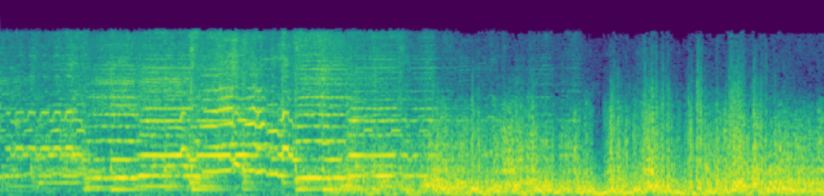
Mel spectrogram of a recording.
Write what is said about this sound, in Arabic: اللي سمعناه دلوقتي ده صوت تفجير الديناميت داخل النفق.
